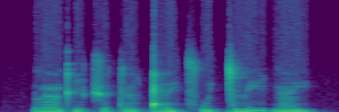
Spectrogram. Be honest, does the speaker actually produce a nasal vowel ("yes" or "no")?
yes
